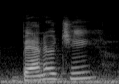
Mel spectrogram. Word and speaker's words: Banerjee: all righty before you how do you pronounce your last name bannery like energy and I have a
